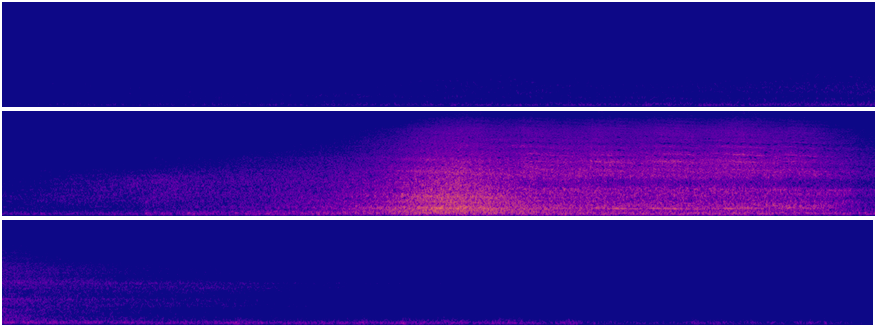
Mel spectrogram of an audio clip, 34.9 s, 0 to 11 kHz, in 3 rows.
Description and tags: Inter-Regio passenger train passing in aprox 15m distance. Recorded in 90° XY with a Zoom HD2 at Priesterweg, Berlin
